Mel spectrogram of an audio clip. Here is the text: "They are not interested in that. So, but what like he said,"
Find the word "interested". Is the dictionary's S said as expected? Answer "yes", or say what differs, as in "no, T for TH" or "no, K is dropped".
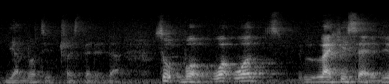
yes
